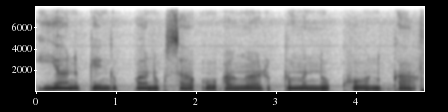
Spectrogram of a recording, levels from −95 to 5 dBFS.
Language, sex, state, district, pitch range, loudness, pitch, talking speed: Garo, female, Meghalaya, North Garo Hills, 235-260 Hz, -16 LUFS, 245 Hz, 85 wpm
